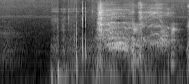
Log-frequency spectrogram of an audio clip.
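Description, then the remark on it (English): A single harsh cough bursts out after a brief quiet moment, followed by a rough throat-clearing rasp; no speech accompanies it. “Excuse me for the cough.”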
